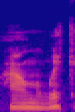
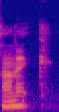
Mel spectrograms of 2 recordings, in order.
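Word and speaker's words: Alnwick: then there was the last drop was in anik or alma wick as it's spelt as it's yes belt pronounced anik famous for harry potter or the anik castle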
